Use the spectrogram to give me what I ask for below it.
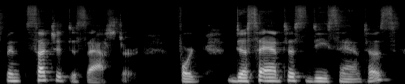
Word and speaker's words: DeSantis: Apparently, he has gone back to the original pronunciation of his name, which is DeSantis, not DeSantis, DeSantis.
